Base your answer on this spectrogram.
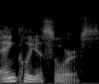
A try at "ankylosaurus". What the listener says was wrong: That's a common mispronunciation. Yeah, a lot of people call them ankylosaurs, but you're switching the Y and the L.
